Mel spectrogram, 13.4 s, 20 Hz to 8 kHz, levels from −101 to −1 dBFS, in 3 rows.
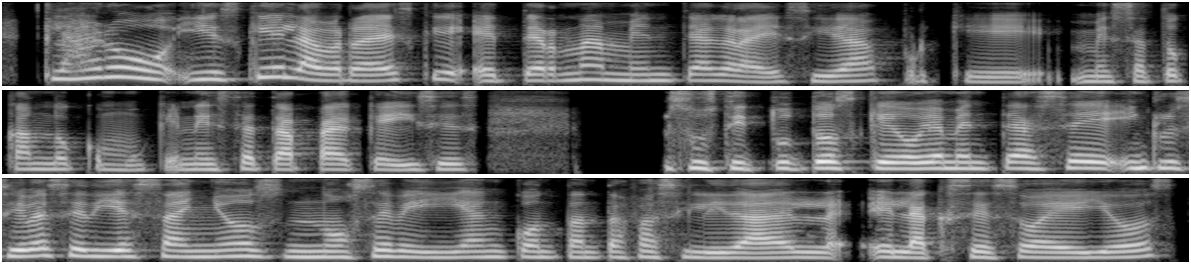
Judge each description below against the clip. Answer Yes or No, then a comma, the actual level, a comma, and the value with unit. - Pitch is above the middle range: Yes, high, 205 Hz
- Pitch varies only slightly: No, average, 3.0 semitones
